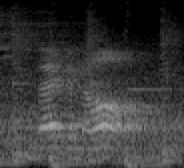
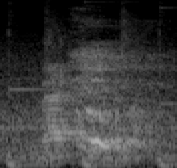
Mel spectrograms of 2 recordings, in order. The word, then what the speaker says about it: Mackinac: Mackinac. That's how it's pronounced. Give here. up. Mackinac.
